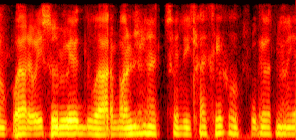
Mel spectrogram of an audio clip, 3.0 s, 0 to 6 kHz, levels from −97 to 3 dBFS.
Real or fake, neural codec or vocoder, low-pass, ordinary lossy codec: fake; codec, 24 kHz, 1.5 kbps, HILCodec; 5.4 kHz; none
